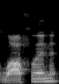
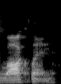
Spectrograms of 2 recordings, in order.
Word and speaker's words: Laughlin: So it looks like it should be pronounced Laughlin, but for reasons unknown and lost to history, it's pronounced Laughlin.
